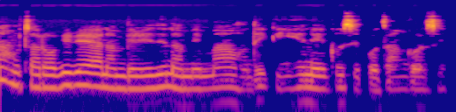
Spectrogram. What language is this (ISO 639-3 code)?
ibo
